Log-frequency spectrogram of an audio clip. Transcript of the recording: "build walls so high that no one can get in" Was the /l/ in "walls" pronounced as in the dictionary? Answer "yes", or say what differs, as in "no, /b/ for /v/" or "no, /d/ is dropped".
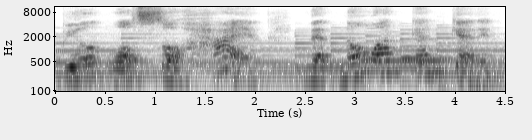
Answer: no, /l/ is dropped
